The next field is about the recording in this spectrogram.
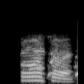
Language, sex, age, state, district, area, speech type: Kashmiri, male, 18-30, Jammu and Kashmir, Kulgam, rural, conversation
